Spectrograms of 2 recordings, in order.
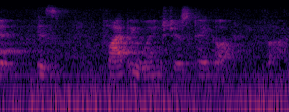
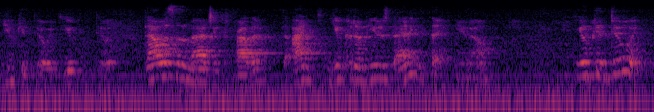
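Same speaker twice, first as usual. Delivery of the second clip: mildly urgent, higher-pitched pleading; mock scream; 7 semitones higher than usual. Mouse urges the falling elephant to fly, mild mock scream. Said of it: "the mouse is screaming".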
